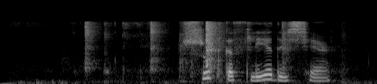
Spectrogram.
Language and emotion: Russian, positive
